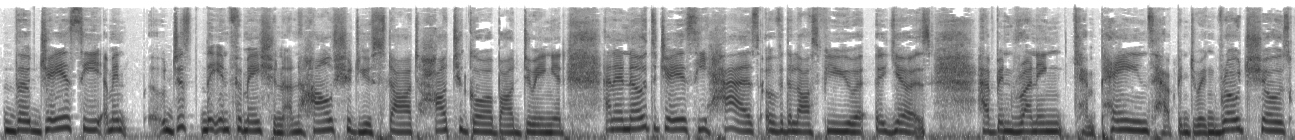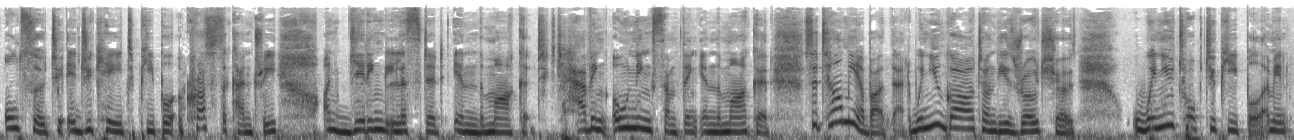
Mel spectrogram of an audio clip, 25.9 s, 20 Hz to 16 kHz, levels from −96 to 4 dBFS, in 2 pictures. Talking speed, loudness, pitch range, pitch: 180 wpm, -19 LUFS, 170-215 Hz, 190 Hz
